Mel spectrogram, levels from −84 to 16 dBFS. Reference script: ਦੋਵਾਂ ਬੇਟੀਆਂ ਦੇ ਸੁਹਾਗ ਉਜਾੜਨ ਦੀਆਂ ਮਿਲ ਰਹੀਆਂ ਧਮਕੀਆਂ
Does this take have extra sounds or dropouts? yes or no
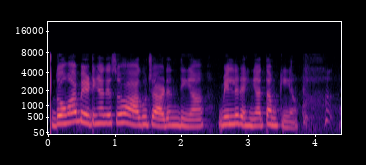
yes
